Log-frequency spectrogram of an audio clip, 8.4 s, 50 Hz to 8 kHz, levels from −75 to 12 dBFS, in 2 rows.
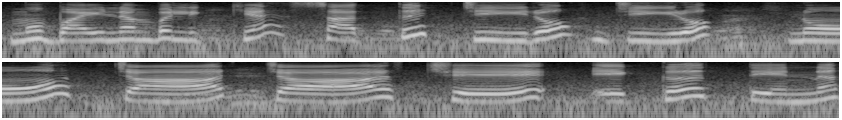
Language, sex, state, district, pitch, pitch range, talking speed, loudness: Punjabi, female, Punjab, Pathankot, 250 Hz, 235-280 Hz, 95 wpm, -13 LUFS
